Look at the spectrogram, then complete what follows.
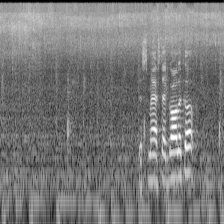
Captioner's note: sizzling food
